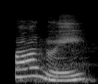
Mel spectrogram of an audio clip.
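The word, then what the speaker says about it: pānui: Panui means read.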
